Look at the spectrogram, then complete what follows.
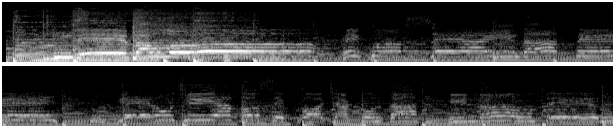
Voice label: masc, Dia dos Pais – Voz Masculina

